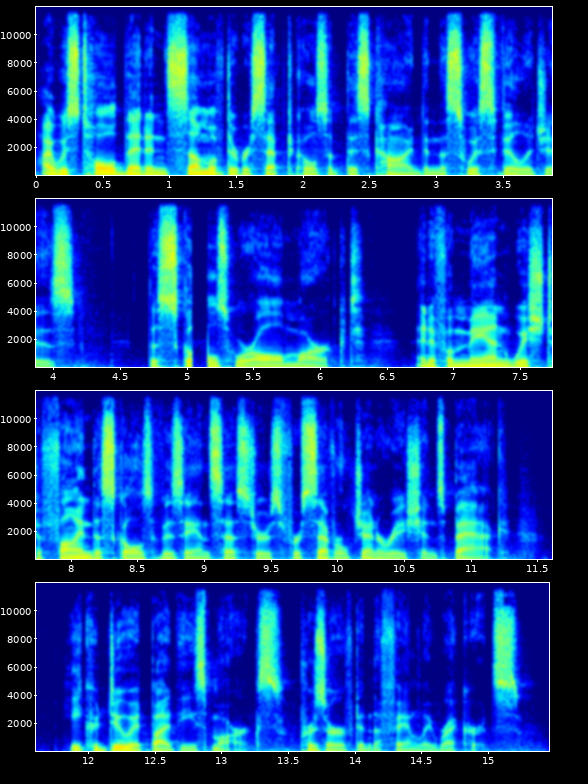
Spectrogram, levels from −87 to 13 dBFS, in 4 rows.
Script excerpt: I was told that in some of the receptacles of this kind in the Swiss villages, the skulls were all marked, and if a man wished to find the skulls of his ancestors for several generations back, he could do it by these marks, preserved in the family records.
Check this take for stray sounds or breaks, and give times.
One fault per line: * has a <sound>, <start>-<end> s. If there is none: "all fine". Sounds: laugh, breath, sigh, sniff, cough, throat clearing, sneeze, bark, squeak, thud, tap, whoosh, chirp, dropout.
* has a dropout, 5.0-5.2 s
